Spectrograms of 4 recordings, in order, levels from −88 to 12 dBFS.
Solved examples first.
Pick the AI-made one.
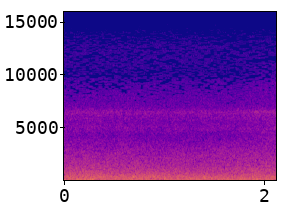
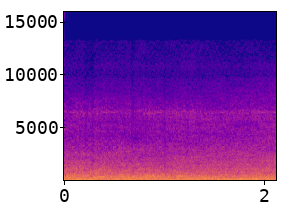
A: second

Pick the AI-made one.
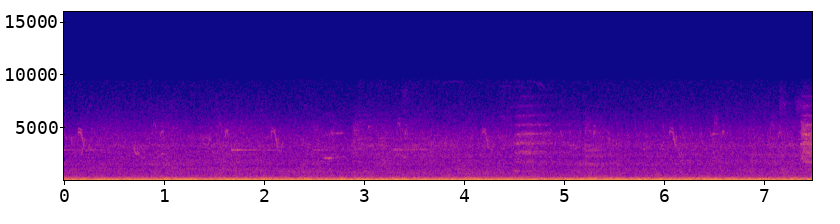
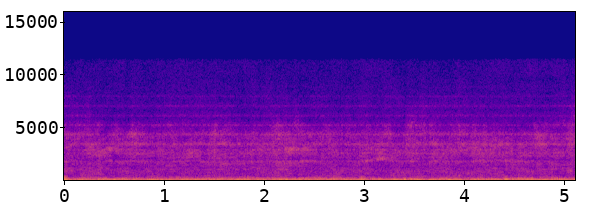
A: second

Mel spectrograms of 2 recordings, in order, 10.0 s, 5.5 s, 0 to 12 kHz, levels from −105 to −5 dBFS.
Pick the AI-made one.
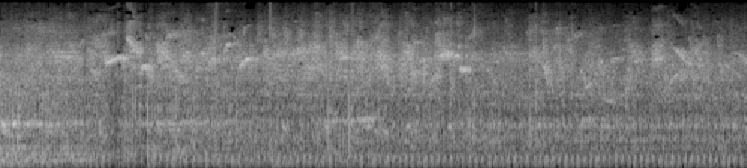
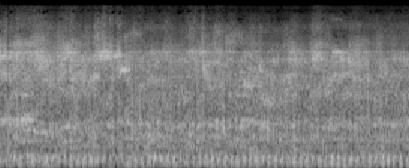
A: second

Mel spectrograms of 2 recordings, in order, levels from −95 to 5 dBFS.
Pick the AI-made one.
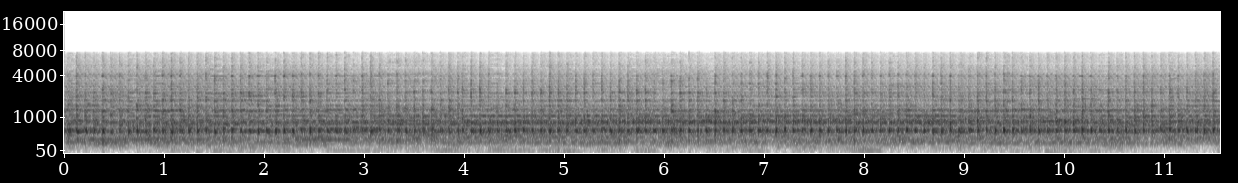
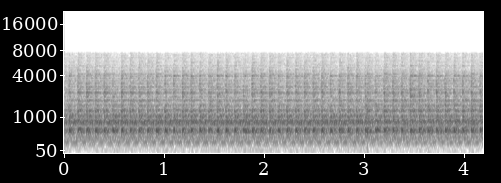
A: first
